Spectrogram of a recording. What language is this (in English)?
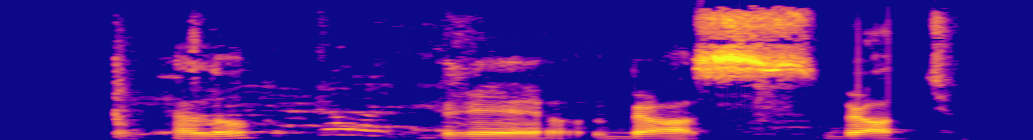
Bangla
